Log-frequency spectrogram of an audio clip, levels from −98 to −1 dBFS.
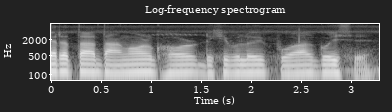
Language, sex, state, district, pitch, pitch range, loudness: Assamese, male, Assam, Sonitpur, 115 Hz, 115-120 Hz, -17 LUFS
